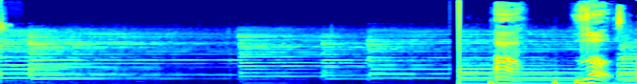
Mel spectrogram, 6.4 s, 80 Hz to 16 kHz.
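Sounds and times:
hip-hop intro music: 4.6 - 6.3
sustained synth chords: 4.6 - 6.3.

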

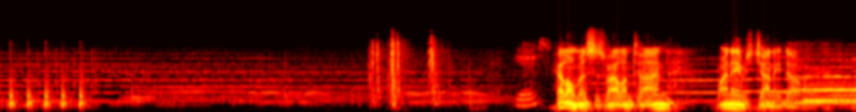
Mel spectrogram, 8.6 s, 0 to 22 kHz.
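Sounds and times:
sharp knocks on a wooden hotel room door: 0.0 - 1.0
speech: 5.2 - 8.4.

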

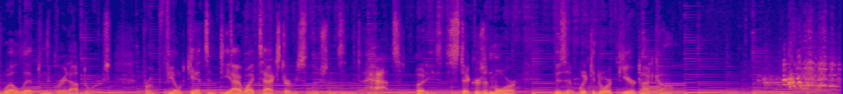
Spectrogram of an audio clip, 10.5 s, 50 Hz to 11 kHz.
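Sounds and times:
speech: 0.0 - 8.6
wild turkeys gobbling: 9.4 - 10.5.

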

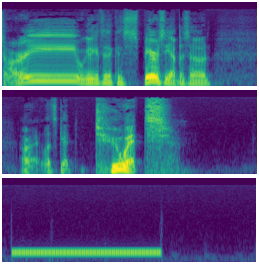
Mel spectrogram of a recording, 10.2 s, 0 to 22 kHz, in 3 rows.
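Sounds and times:
speech: 0.0 - 3.0, 3.6 - 5.7
telephone dial tone: 6.9 - 9.0.

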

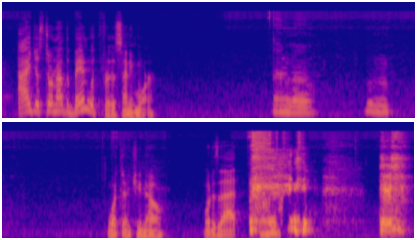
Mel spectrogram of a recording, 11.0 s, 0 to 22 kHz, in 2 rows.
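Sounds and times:
speech: 0.2 - 2.2, 3.6 - 5.3, 6.9 - 10.9
raspy cough with throat clearing: 8.8 - 9.6, 10.5 - 10.9
breathy sound: 9.8 - 10.4.

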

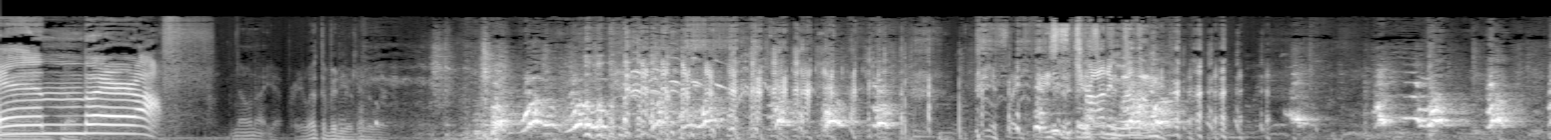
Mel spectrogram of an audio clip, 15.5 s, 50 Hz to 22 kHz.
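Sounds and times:
speech: 0.0 - 1.7, 3.1 - 9.0, 9.9 - 12.5
faint noise: 0.0 - 15.5
dog barking and yelping excitedly at horse racing: 4.8 - 9.1, 10.3 - 12.2, 12.8 - 15.5
laughter: 5.7 - 13.5.

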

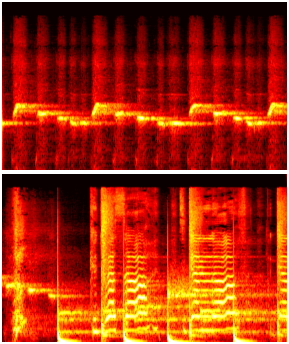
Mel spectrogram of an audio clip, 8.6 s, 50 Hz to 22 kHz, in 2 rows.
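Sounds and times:
whistled melody in a pop song: 0.0 - 6.4
light beat: 5.1 - 8.5
speech: 5.6 - 7.8.

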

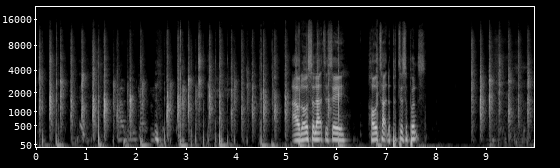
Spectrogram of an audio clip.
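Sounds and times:
rapid sharp hand claps: 0.0 - 6.2, 8.7 - 9.9
speech: 1.7 - 2.8, 5.1 - 7.9.

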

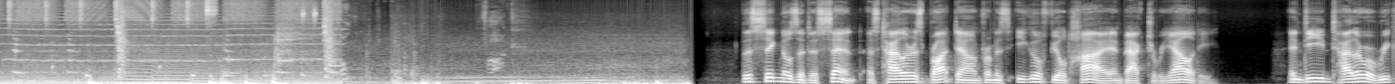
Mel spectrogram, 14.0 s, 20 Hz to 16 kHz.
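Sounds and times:
loud music with heavy hits: 0.0 - 3.5
sports car engine humming as it speeds away: 0.0 - 6.9
rumbling road noise: 0.6 - 6.9
speech: 7.4 - 12.2, 12.9 - 13.9.

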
